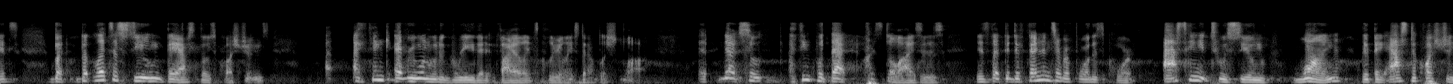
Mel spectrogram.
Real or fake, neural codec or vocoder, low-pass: fake; codec, 16 kHz, 2 kbps, FreqCodec, smaller model; 7.2 kHz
